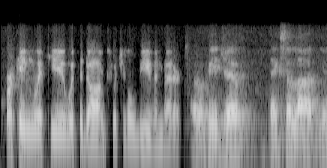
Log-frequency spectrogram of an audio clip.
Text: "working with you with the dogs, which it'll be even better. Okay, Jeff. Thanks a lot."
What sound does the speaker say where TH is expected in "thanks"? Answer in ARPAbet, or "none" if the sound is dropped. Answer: T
